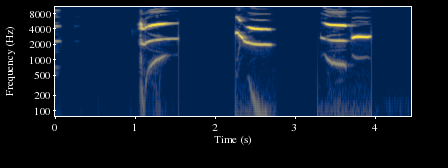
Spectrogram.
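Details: Common linnet singing in the clean 'pardillo limpio' style of Spanish silvestrismo, from a 2025/2026 song recording: three separate, high whistled phrases, each a pair of sliding pure tones with a lower falling note, spaced about a second apart in silence.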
